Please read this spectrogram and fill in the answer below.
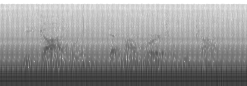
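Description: Steady low electrical mains hum in the sound system, with faint voice fragments about half a second in and again about a second in.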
